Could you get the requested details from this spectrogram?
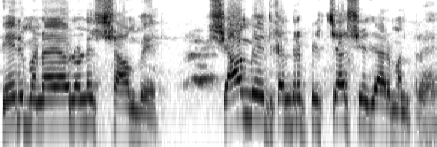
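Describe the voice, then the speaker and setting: There is noticeable background noise behind this man. His voice is high-pitched, with ordinary pitch variation. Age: 80s+. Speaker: religious guru. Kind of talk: interview. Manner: halting.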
